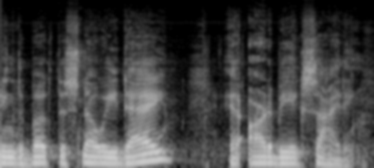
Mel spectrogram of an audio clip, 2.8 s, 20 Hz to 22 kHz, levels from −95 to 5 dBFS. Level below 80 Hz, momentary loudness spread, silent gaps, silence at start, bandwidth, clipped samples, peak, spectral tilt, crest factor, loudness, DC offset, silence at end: -42 dBFS; 10 LU; none; 0 s; 14.5 kHz; under 0.1%; -6 dBFS; -6.5 dB/octave; 14 dB; -20 LUFS; under 0.1%; 0.15 s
